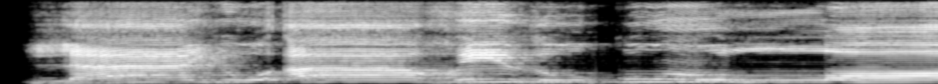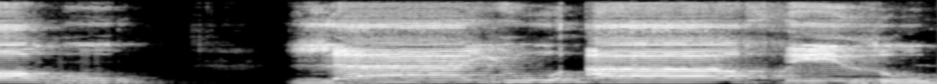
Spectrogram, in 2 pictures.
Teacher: حمزہ کو ہم نے الف مدہ کی وجہ سے کھینچ کر ادا کرنا ہے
